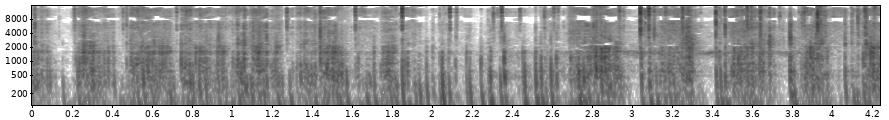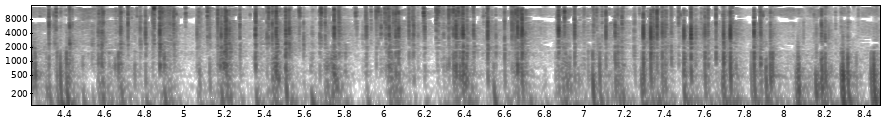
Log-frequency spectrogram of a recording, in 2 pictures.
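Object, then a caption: Empty phone case with tweed fabric back and silicone rim. Long acrylic nails scratch an empty, small, hollow pink phone case with a tweed fabric back and a silicone rim. The result is a dense, continuous run of fast, crackly scratches with bright rasping texture and soft hollow low thumps underneath.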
